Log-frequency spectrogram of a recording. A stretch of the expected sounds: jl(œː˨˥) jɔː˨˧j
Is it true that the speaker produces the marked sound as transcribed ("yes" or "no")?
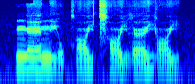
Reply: yes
